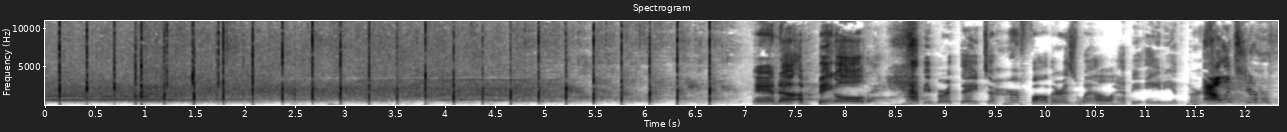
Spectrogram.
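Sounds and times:
audience applause: 0:00.0 - 0:07.0
speech: 0:07.1 - 0:12.3.

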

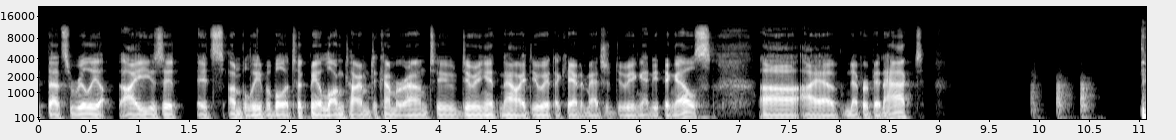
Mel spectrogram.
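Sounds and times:
speech: 0:00.0 - 0:09.0
knocking on wood: 0:09.9 - 0:10.6.

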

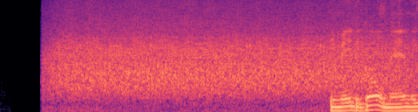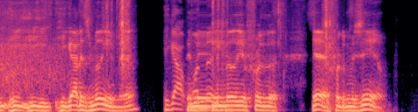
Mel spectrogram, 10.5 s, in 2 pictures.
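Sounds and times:
clapping applause: 0:00.5 - 0:06.2
speech: 0:04.2 - 0:10.1.

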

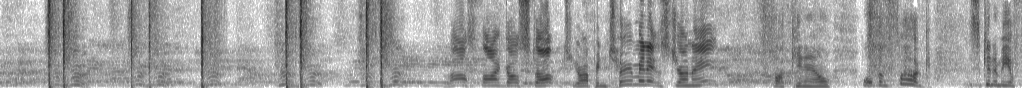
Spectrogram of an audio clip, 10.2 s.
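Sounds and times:
punches hitting boxing pads: 0:00.5 - 0:02.2, 0:02.9 - 0:04.0
speech: 0:04.4 - 0:10.2.

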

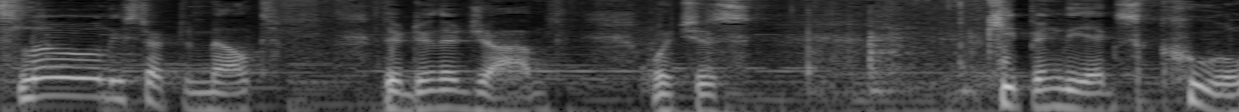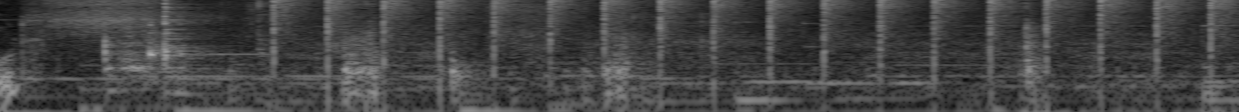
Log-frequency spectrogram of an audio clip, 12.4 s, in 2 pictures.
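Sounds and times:
speech: 0:00.1 - 0:04.4, 0:05.0 - 0:07.2
stove burner clicking as heat turns on: 0:06.9 - 0:12.3.

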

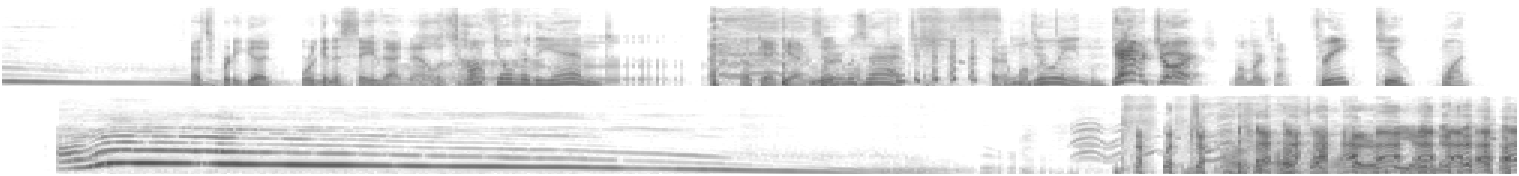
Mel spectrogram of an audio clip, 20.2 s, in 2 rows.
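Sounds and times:
person imitating a wolf howl: 0:00.0 - 0:01.2, 0:10.5 - 0:16.0
speech: 0:01.2 - 0:09.9, 0:17.5 - 0:20.1
person laughing: 0:04.7 - 0:06.9, 0:17.3 - 0:20.1.

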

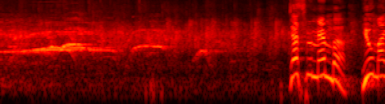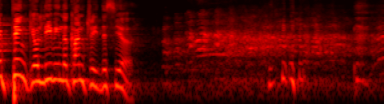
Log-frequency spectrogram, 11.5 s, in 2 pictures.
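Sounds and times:
audience clapping: 0:00.0 - 0:05.8
speech: 0:04.4 - 0:07.8
laughter: 0:08.2 - 0:11.5.

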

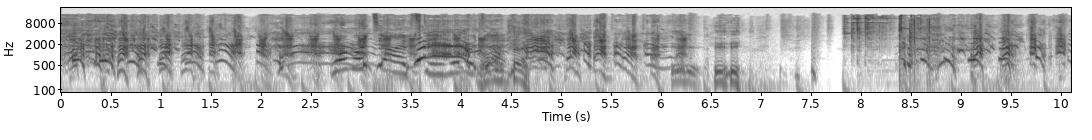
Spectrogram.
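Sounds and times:
laughter: 0:00.0 - 0:06.9, 0:08.4 - 0:10.0
speech: 0:06.1 - 0:07.0
silverware being dropped: 0:07.8 - 0:08.8.

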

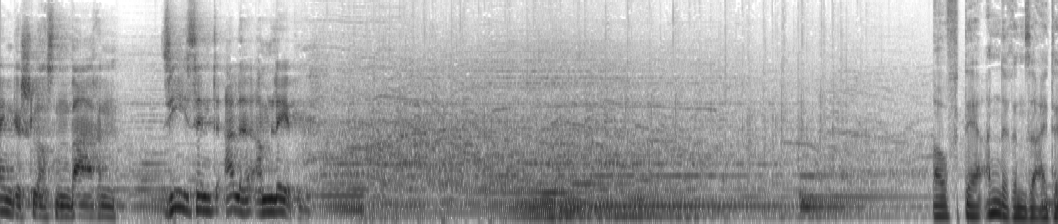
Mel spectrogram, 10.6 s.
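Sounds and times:
speech: 0:00.0 - 0:03.4, 0:09.4 - 0:10.5
parents clapping and cheering: 0:03.0 - 0:10.0.

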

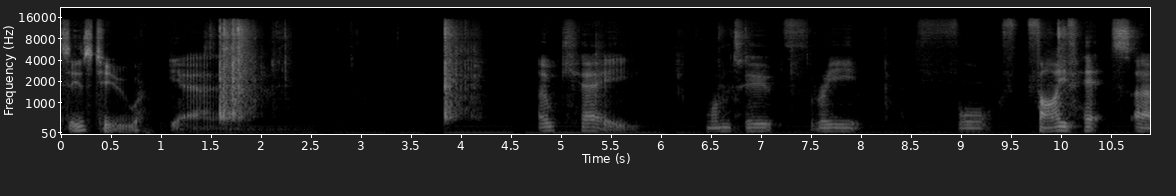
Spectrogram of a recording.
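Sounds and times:
speech: 0:00.0 - 0:01.8, 0:04.8 - 0:05.8, 0:06.4 - 0:08.1, 0:09.0 - 0:10.8
dice rolled for an attack in a tabletop game: 0:03.8 - 0:04.3.

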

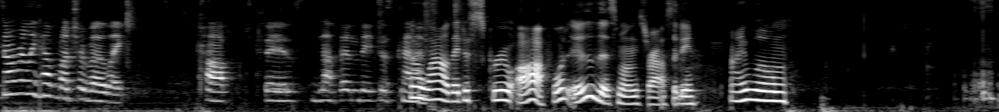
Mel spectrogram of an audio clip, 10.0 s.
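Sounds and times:
speech: 0:00.4 - 0:01.4, 0:02.0 - 0:08.0
paper wrapper tearing off a bottle: 0:09.4 - 0:09.9.

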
